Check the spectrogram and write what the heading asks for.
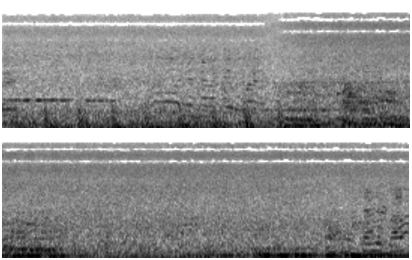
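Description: Rushing whitewater around a river-rapids raft, with wind buffeting the microphone in heavy low gusts about three seconds in and again near the end.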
